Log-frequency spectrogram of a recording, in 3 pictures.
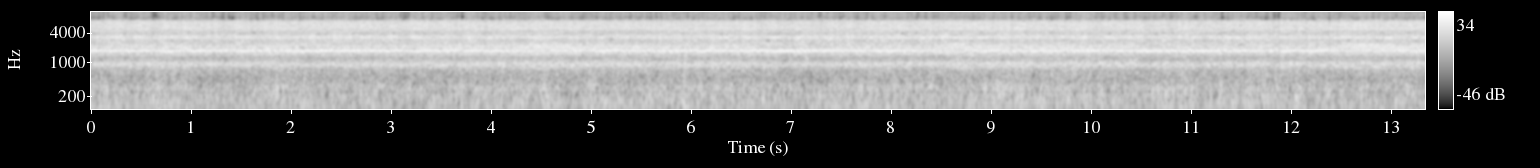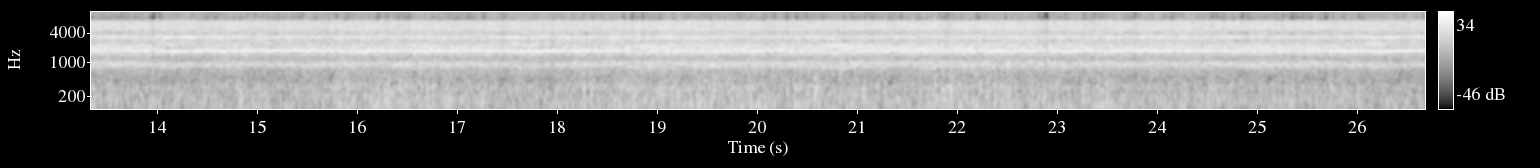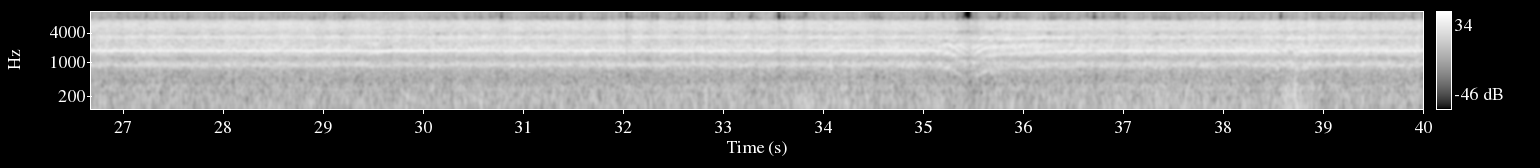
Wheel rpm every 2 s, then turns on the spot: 230, 230, 230, 230, 230, 230, 230, 230, 230, 220, 230, 230, 230, 230, 230, 230, 230, 200, 220, 230.
none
